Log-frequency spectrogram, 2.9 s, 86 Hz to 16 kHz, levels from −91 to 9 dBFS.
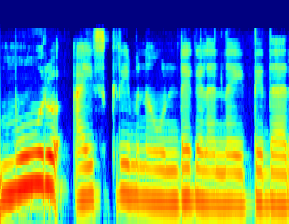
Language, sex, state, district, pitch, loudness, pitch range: Kannada, female, Karnataka, Bangalore, 165 Hz, -16 LUFS, 150-180 Hz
